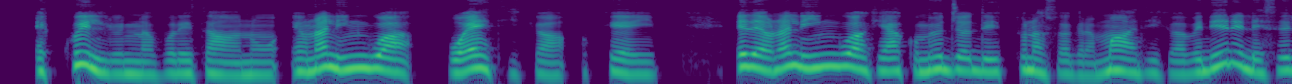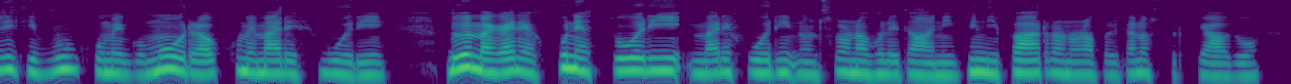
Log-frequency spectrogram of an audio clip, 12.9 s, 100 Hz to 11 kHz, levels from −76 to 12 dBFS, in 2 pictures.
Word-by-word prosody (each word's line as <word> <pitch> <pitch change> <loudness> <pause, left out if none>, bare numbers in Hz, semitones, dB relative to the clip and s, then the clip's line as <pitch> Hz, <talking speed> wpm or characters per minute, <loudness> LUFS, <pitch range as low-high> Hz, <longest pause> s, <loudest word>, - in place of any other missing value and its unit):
è 205 - -4
quello 245 -5 +4
il 180 - -3
napoletano, 175 -1 -4
è 205 - -3
una 215 +4 +5
lingua 240 -4 +6 0.2
poetica, 185 -6 +1
okay, 185 -3 -5 0.3
ed 270 +3 +5
è - - +7
una 230 +3 +3
lingua 270 -1 +4
che 215 -1 -4
ha, 210 - +1
come 205 +2 0
ho - - +4
già 220 -1 0
detto, 205 +1 -3
una 215 - +3
sua 185 -1 -8
grammatica. 185 +1 -2
Vedere 255 - +2
le 205 -4 0
serie 220 +3 -2
tv 210 +3 -2
come 190 -2 -3
Gomorra, 190 +1 0
o - - -8
come 210 0 -2
Mare 185 -1 -2
Fuori, 170 -1 -8 0.2
dove 235 +4 +5
magari 200 -3 +3
alcuni 230 +7 +2
attori 215 +1 0
in 185 - -10
Mare 185 +2 -4
Fuori 195 0 -4
non 175 0 -8
sono 195 +5 -7
napoletani, 175 -2 -4
quindi 195 -1 0
parlano 190 -1 -2
napoletano 175 +2 -8
storpiato. 160 -2 -11
195 Hz, 215 wpm, -23 LUFS, 175-215 Hz, 0.3 s, è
